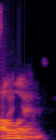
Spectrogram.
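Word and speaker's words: Eoin: This thing was pronounced by a guy whose name I've never been able to pronounce. Owen. It's Owen.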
